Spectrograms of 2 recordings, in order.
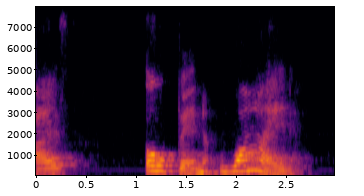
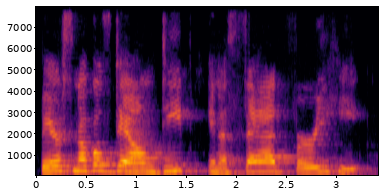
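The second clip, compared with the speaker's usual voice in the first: plain reading voice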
